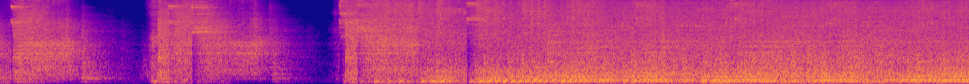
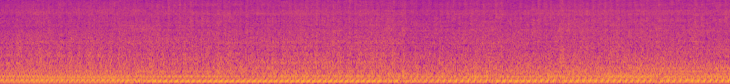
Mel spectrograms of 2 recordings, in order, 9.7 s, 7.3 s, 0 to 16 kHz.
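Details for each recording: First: Russian Dnepr military motorcycle, first run after 30+ years sitting in a barn, carb freshly working, burning off old oil: steady fast idle with a thin bad squeak over exhaust throb; owner unsure, possibly the points area. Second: Russian Dnepr military boxer twin motorcycle sat 30 years in a barn, just after carburetor idle adjustment and fire-up; even, loping two-cylinder thump holding steady without stumbling or hunting; normal idle.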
